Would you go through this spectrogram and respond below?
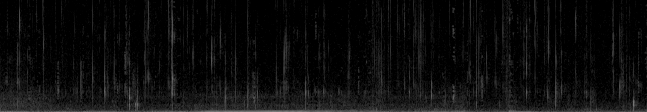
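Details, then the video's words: A pet cat eating wet cat food indoors, with soft, rapid wet chewing and biting noises repeating several times a second, low thuds and faint smacking clicks throughout, steady and close. "ASMR CAT - EATING"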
